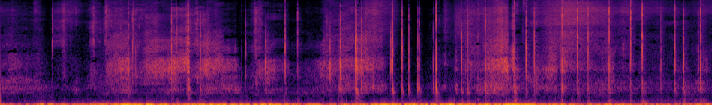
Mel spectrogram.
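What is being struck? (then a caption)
Hardcover book with a glossy cardboard cover. Long acrylic nails on both hands scratch and tap across the glossy, cartoon-printed cardboard cover of a large hardcover book lying flat on a fuzzy carpet. Soft, hissy scratching swells and fades between quick, crisp taps that click with almost no ring, irregularly paced over a faint low rumble.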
